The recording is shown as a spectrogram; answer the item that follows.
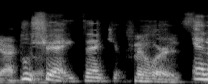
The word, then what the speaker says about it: Boucher: It's Boucher, actually. Boucher, thank you.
